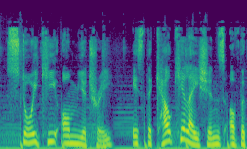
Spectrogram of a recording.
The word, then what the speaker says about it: stoichiometry: Stoometry pronounced stoi omitry is the calculations of the quantities of reactants and products.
